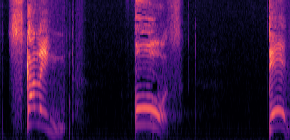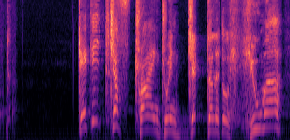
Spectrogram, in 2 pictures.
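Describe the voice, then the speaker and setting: An actor playing a chirpy, wisecracking undertaker in a comic video game, pitching like an obsequious salesman who enjoys his own puns. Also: sing-song, extremely slow, pauses often, sharp tone, exaggerated voice. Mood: jokey. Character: chirpy, wisecracking male undertaker hawking corpse transport.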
